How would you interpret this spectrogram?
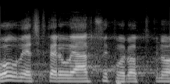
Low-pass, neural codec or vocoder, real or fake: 14.4 kHz; codec, 32 kHz, 1.9 kbps, SNAC; fake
